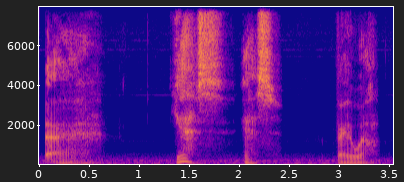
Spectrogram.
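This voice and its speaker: Extremely deep, courteous male doctor played by an actor. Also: very animated, drawn-out words, gravelly, slight background noise, heavily acted. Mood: hesitant, apologetic. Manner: hesitant, polite, precise. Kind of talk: audio drama acting.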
